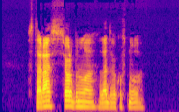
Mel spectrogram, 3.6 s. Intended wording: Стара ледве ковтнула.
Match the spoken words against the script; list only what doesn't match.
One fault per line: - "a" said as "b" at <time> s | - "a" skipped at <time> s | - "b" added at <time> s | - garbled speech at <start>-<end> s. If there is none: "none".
- "сьорбнула" added at 1.0 s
